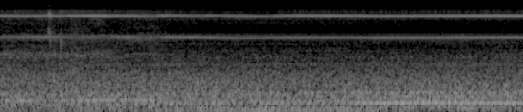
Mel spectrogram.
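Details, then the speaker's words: Repaired inverter AC outdoor PCB (earlier short circuit near the relay damaged the microcontroller and IGBT section), run with a heat sink fitted: the indoor fan, outdoor fan and compressor start and run at slow initial speed with a soft, steady hum and faint whine; this is normal. "यह indoor fan motor on हो गई। और यह देखिए outdoor fan motor start हुई और यह compressor भी स्टार्ट हो गया।"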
